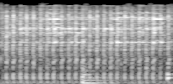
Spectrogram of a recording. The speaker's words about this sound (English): because that's the sound of Neutrogena's new heavy-duty pore jackhammer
